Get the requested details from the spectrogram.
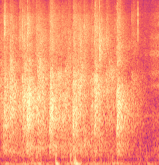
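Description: An audience claps together as a clap offering to the Lord, a dense, continuous patter of many hands that stays fairly steady for a few seconds, with no voices standing out.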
